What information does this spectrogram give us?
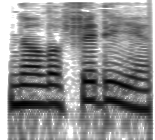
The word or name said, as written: nullifidian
